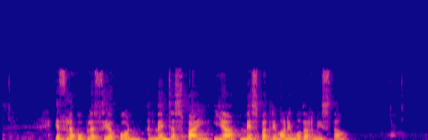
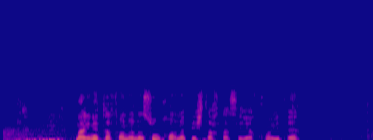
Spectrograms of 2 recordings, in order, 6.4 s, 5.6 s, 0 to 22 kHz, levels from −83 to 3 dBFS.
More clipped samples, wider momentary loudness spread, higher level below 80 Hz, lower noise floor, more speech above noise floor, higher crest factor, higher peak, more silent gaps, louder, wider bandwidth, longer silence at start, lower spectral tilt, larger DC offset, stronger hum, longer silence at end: neither; second, 10 LU vs 15 LU; second, -68 dBFS vs -62 dBFS; second, -74 dBFS vs -83 dBFS; first, 56 dB vs 38 dB; second, 18 dB vs 24 dB; first, -2 dBFS vs -22 dBFS; neither; first, -19 LUFS vs -47 LUFS; first, 11.5 kHz vs 8 kHz; first, 0.85 s vs 0.05 s; about the same, -6.5 dB/octave vs -6 dB/octave; neither; neither; first, 1.25 s vs 1.1 s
